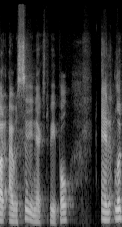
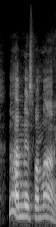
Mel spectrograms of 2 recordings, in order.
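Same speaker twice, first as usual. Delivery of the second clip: high, put-on voice of a small girl; 6 semitones higher, 3 dB quieter than usual. Retelling a story where a policeman asks a girl what's wrong, little girl voice. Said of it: "That's my voice".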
